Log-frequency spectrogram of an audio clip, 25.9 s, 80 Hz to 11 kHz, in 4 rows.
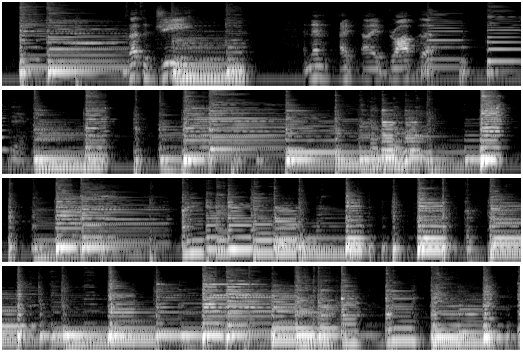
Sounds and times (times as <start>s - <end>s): Strum: 0.0s - 3.1s, 5.2s - 25.9s
Acoustic guitar: 0.0s - 4.0s, 4.9s - 25.9s.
